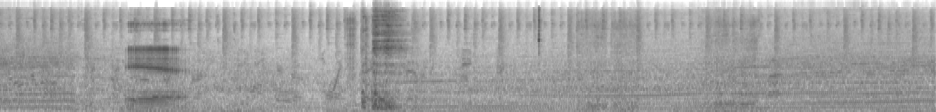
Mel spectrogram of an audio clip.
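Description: Prototype race cars in iRacing at Daytona whip past one after another, with engine roar, rising and falling passes, a brief tire squeal, and someone talking over the racing noise.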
